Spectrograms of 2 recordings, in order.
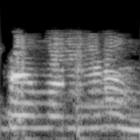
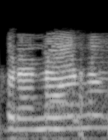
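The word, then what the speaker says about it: प्रमाणम्: It is pramanam, prananam not. Pramanam.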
